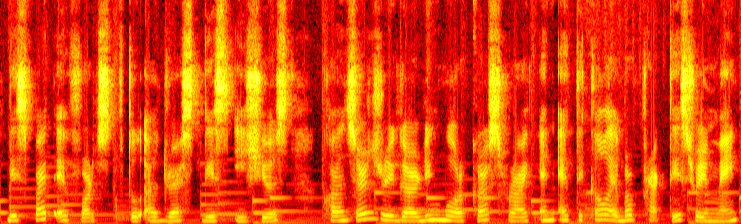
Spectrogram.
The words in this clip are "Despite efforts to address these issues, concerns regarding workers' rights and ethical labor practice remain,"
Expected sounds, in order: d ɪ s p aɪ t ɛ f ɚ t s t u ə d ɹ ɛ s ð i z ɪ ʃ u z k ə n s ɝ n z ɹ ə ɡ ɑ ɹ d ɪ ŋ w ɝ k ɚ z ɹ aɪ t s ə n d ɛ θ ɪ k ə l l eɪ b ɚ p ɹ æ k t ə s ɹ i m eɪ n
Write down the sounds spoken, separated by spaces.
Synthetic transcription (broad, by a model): d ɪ s p aɪ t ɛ f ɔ t s t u ə d ɹ ɛ s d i s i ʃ u s k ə n s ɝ n s ɹ ə ɡ ɑ ɹ d ɪ ŋ w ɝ k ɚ s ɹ aɪ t ə n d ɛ t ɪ k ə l l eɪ b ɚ p ɹ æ k t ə s ɹ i m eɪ n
